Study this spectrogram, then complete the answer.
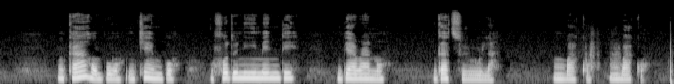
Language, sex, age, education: Igbo, female, 30-45, tertiary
